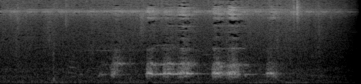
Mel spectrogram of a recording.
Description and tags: Howler Monkey call on the Yucatan Peninsula
This is the sound of a male Howler monkey calling to other monkey's in the jungle of Mexico's Yucatan Peninsula
Yucatan-Peninsula, Howler-monkey, Yucatan, Mexico, monkey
